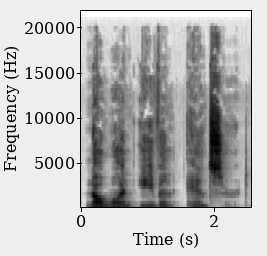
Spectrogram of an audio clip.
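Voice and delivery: hushed, breathy whisper; whispered aside. Acted. Narrator whispering to listeners, hushed and glum. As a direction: whisper it like a sulky secret. Narrator sulks, no one answers.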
